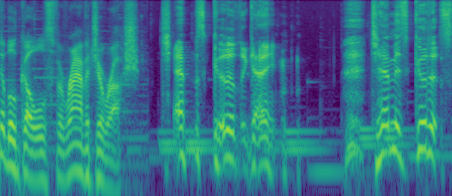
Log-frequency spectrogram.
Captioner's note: chuckles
